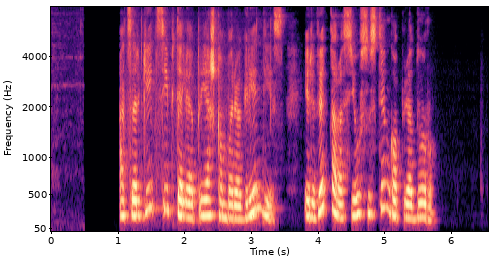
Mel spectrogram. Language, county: Lithuanian, Vilnius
